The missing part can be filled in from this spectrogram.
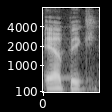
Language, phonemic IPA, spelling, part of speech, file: German, /ˈɛːʁbɛk/, Airbag, noun, De-Airbag.ogg
- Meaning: airbag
